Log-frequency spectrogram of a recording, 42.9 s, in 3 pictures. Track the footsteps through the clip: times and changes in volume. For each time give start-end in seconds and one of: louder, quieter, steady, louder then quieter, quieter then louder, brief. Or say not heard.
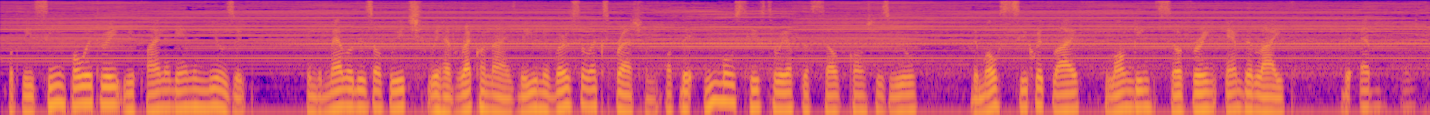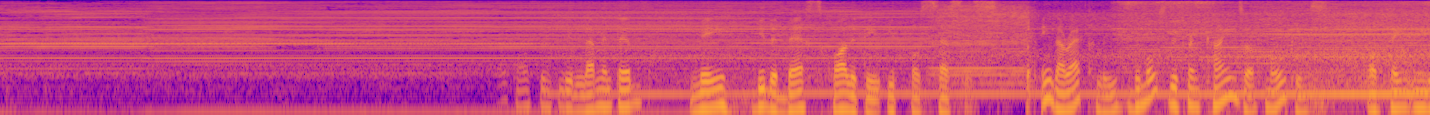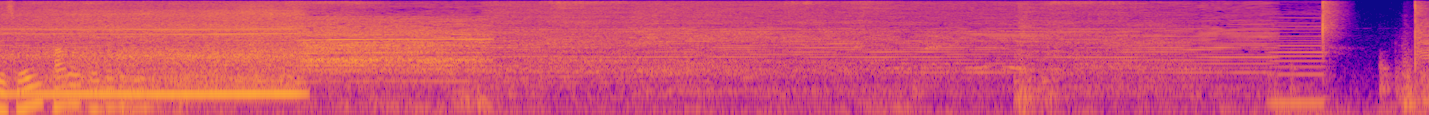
not heard.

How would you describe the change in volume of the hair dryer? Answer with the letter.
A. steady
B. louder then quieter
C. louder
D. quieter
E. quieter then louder
B.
